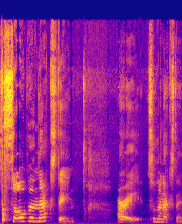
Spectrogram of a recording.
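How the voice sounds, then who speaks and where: A woman speaks with a New York accent. Her tone is animated. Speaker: vlogger. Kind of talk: casual vlog monologue.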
